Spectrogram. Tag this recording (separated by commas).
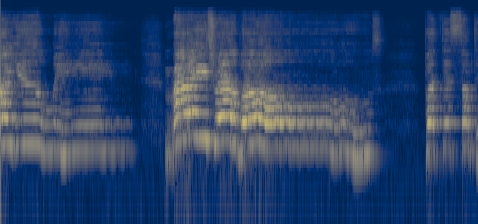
Male singing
